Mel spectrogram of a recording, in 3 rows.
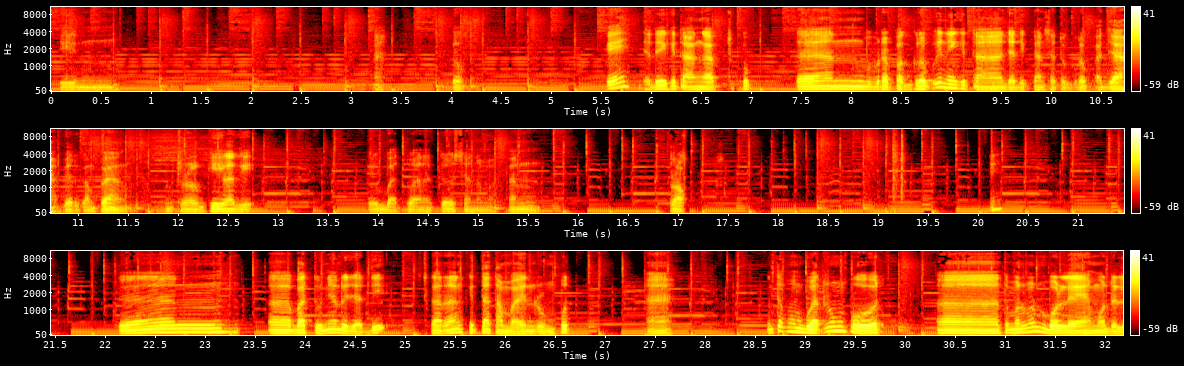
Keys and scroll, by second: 12.6 ctrl+g, 17.0 o, 18.2 c, 18.3 k, 18.7 s, 19.1 Return.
